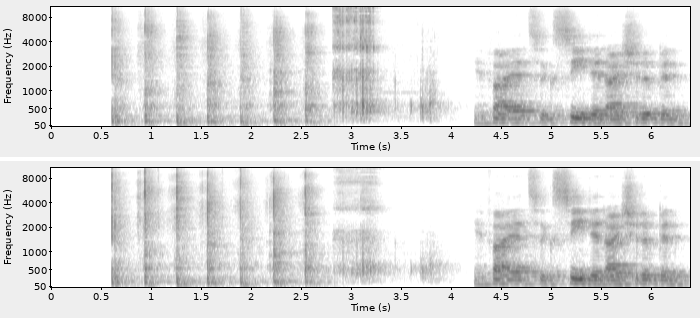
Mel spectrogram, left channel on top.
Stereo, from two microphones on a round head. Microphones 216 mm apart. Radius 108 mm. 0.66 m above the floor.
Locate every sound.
0.6 s footsteps: 35° right (ahead or behind), 0.7 m; by 2.7 s 70° right (ahead or behind), 1.7 m
2.8 s a gasp: 80° left, 0.5 m
4.2 s a man speaking: 20° right (ahead or behind), 0.8 m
